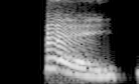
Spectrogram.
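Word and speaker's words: hej: Hey, jak się masz? – Hey, jak się masz? – Sí, sí, hey, con H la pronuncias. Tienes que pronunciar la H.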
